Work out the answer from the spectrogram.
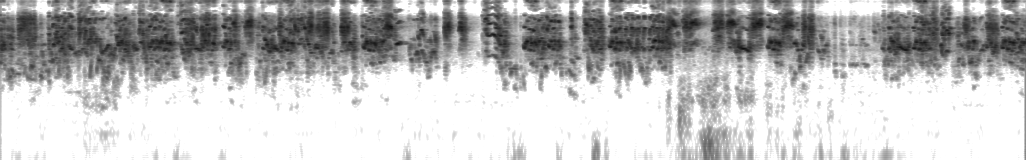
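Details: A family of pet budgerigars chatters in steady bursts of rapid warbled chirps and harsh squawks, with two brief pauses and faint low thumps in between.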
